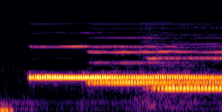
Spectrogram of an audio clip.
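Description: A sustained electronic bell tone rings in a parliament chamber to call members to a vote. It starts after a brief quiet moment and holds loud and steady to the end.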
